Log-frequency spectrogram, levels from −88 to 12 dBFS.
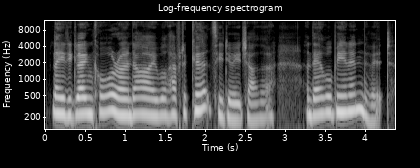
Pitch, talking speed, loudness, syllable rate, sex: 225 Hz, 260 wpm, -14 LUFS, 6.5 syllables/s, female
